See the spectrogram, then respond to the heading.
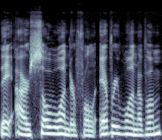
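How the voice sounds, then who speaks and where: In a Midwestern American accent, the speaker talks at a fairly slow pace, the sound dry and close with no echo. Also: woman. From US Midwest, Detroit. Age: 80s+. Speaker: nonagenarian guest. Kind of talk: casual chat.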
